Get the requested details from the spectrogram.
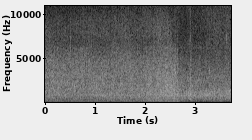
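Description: A motor cruiser's engine drones low and steady over a loud wash of water and wind as it turns a corner of a fjord and heads straight for a small boat, with no voices; the motor hum drops out shortly before the end, leaving only rushing water.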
